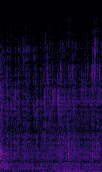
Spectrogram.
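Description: Soaked vegan French toast sizzles in a hot frying pan, a steady close crackling hiss that holds evenly throughout with no voices.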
